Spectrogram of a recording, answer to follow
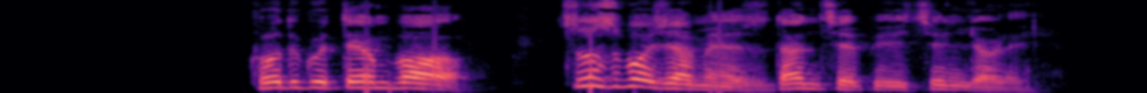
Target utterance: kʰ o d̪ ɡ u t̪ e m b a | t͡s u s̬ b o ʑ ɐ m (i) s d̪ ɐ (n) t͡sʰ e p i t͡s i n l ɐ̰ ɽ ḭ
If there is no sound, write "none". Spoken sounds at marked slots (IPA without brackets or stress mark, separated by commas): e, n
